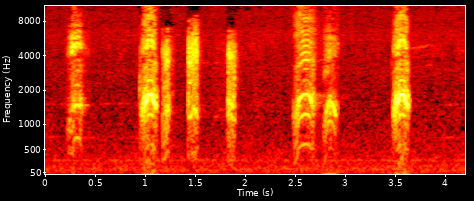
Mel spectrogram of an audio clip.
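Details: Black-crowned night heron producing several short, nasal, honking squawks in an irregular sequence, some doubled, with the loudest harsh call at the end.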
